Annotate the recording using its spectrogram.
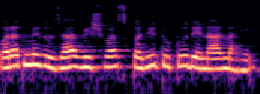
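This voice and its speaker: A woman's voice: fairly high pitch, fairly even intonation, normal speed, dark tone, lightly acted. A woman voicing a playful young man who teases his friends and turns a bit nervous, in a read-aloud storybook. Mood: friendly.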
